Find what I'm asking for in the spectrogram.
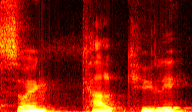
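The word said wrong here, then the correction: Söyüncü: Is that the Turkish? – Oh, Soyuncu. – Yeah, the centre back.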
